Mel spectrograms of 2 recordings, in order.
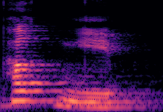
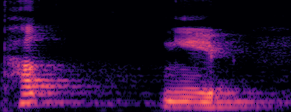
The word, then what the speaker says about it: thất nghiệp: In the South, we pronounce the thất ending T sounds like a C. So the Southern, thất nghiệp.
